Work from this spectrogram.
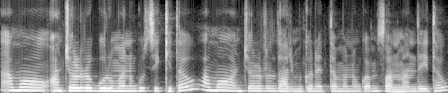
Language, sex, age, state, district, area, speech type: Odia, female, 18-30, Odisha, Kendujhar, urban, spontaneous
